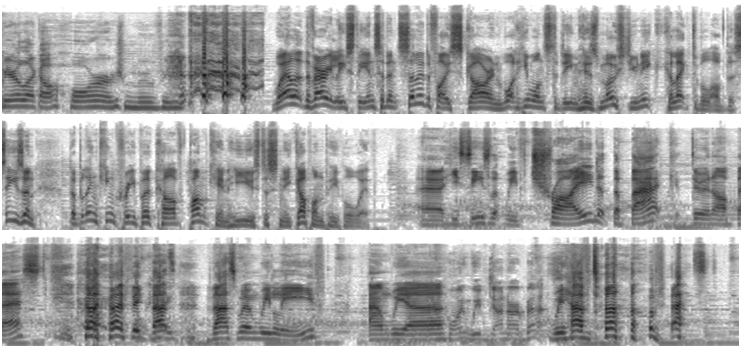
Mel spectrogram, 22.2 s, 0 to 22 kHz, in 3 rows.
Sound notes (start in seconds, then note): 14.6 laughs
